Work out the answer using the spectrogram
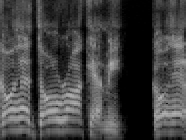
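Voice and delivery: high-pitched, goading, defiant taunting yell. Speaker retelling how they taunted the rock throwers, retelling a yell. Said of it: "I was yelling at him".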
